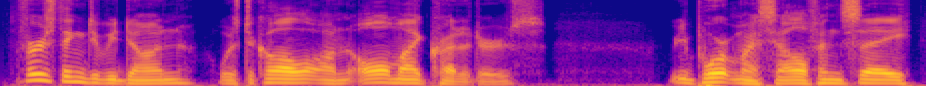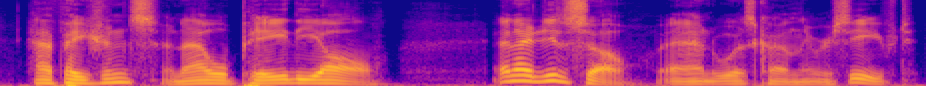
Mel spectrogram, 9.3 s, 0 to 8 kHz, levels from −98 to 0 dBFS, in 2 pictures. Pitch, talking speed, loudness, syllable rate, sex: 110 Hz, 215 wpm, -19 LUFS, 5.5 syllables/s, male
